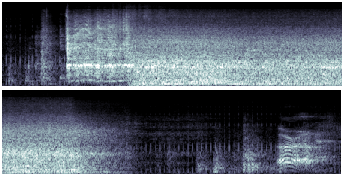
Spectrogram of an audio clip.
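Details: Jeep TJ with a new starter that only clicked, during troubleshooting of the wiring with the fuse panels disconnected: brief crank, then it catches at once into a steady, even run; a clean start.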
